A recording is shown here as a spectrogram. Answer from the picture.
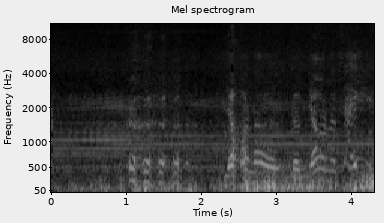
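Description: Voices talking at a distance over a low wind rumble on the microphone.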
